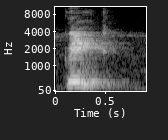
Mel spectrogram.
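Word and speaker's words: quilt: वेग, VAGUE, क्विल्ट, अब क्विल्ट पढ़ते हैं इसको, क्विल्ट क्या पढ़ते हैं इसको, क्विल्ट, क्विल्ट मीन रजाई, लेकिन यू का कोई उच्चारण नहीं, यू नहीं पढ़ते, राइट।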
